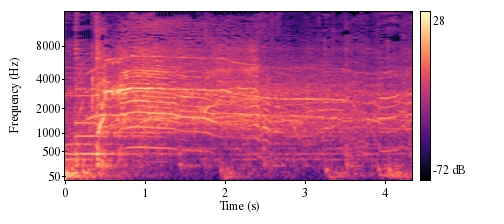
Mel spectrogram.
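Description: A person screaming: one long high-pitched scream starting about half a second in and easing off after a couple of seconds, over steady background music.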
